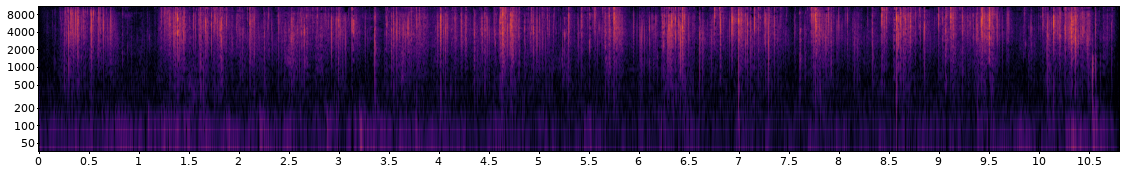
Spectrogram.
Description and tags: Climbing gear sound
Recording of climbing gear clinking together.
gear, climbing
